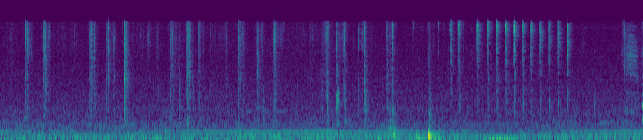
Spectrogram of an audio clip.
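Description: Cards are shuffled and drawn for a tarot-style reading, producing a run of quick, close clicks and flicks that cluster tightly near the end, with no talking.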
